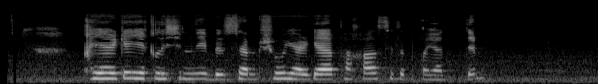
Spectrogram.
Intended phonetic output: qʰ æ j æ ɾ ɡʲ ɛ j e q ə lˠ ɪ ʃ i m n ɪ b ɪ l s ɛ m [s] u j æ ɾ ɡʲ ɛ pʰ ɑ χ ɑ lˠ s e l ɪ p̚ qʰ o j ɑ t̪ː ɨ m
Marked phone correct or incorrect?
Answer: incorrect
